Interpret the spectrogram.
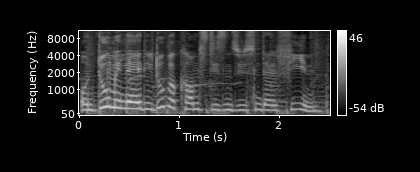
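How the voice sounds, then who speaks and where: A woman's voice: on the high side, animated, a little fast, dark tone, faint music behind, natural voice. Woman voicing a polite, easygoing teenage boy. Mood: gallant, relaxed. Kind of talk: acted toy-figure story for children.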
